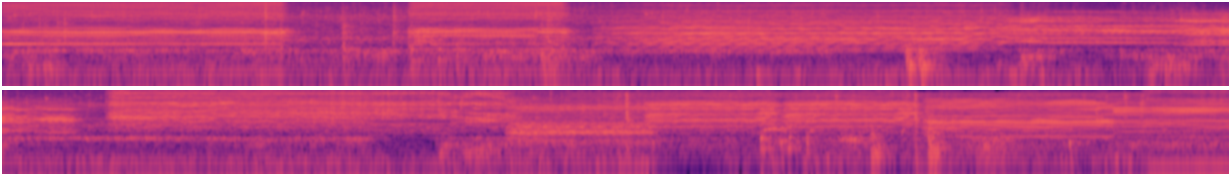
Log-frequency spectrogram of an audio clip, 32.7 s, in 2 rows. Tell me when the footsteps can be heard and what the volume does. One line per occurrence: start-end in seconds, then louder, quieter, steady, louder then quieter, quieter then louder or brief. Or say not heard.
not heard.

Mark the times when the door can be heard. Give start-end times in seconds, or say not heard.
0.2-0.9, 11.3-12.9, 27.8-29.0.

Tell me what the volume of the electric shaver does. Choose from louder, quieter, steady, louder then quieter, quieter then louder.
steady.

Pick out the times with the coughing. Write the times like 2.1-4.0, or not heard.
5.4-7.5, 26.4-28.1.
